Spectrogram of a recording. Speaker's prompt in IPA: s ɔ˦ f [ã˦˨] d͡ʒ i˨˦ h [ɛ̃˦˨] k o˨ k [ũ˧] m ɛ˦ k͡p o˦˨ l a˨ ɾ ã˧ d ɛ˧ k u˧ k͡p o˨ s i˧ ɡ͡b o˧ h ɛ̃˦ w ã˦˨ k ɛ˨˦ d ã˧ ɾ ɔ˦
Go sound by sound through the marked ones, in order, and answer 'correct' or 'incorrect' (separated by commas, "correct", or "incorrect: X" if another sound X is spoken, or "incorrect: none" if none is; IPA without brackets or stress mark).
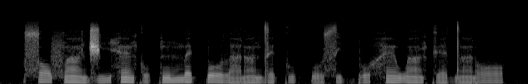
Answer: correct, correct, correct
